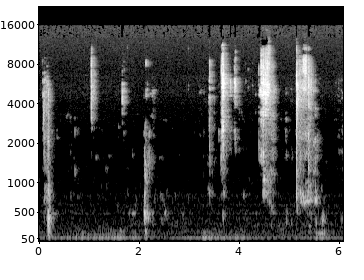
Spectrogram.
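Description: Potato chips being bitten and chewed close to the microphone: a string of short, irregular crunches.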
